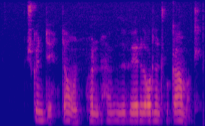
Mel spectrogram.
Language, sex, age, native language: Icelandic, male, 15, Icelandic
